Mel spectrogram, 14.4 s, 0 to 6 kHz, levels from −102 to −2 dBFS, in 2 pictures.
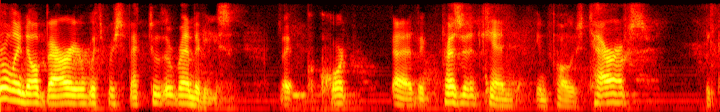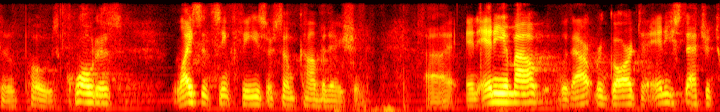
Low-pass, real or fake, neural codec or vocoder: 5.4 kHz; fake; codec, 16 kHz, 6 kbps, DAC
